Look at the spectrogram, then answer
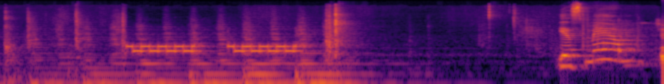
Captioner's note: phone ringing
